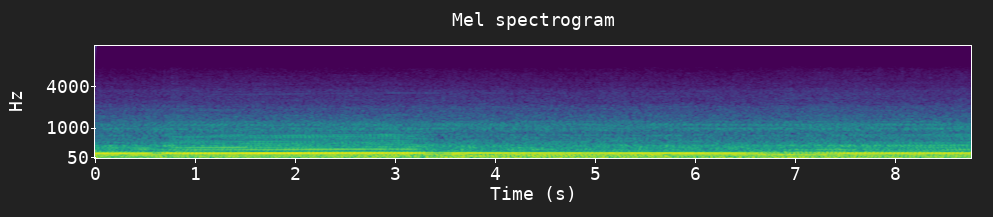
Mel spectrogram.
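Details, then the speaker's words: Chrysler 300 just fitted with a 3.09 Mopar limited-slip differential, cruising on the highway: a steady, slight low hum-whine at constant pitch over road rumble, which the owner notices and questions; whine while driving. "I'm hearing like a whne noise I don't know if y'all hear that let me know in the comments if y'all can hear that noise that I'm hearing it's like a slight whine"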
